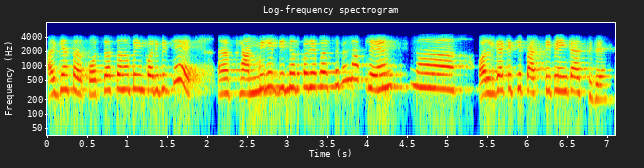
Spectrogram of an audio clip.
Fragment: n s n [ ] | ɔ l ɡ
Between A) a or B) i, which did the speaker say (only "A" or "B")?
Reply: A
